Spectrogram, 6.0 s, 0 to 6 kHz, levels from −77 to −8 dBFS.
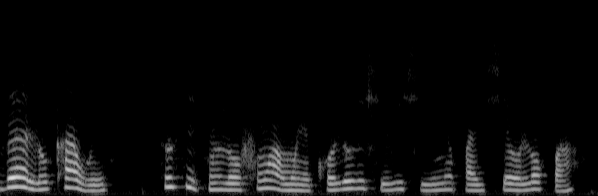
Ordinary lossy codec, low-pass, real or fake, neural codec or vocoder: none; 5.4 kHz; fake; codec, 24 kHz, 6 kbps, HILCodec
